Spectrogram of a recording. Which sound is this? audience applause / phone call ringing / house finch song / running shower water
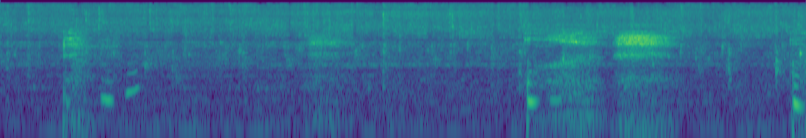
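running shower water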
